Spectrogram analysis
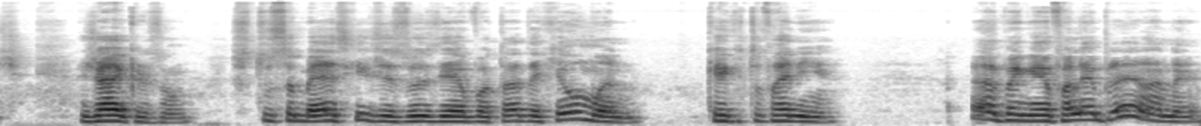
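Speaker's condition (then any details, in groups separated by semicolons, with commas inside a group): Amyotrophic lateral sclerosis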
